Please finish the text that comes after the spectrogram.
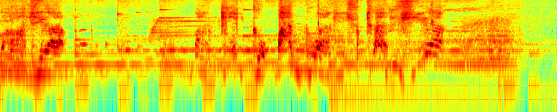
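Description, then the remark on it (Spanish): A voice imitates Donald Duck's raspy, quacking speech in a run of squawky, garbled bursts, fairly loud, over a steady musical tone with light chiming. “Bueno, y, y, el Pato Donald, que también nos lo han imitado aquí.”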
